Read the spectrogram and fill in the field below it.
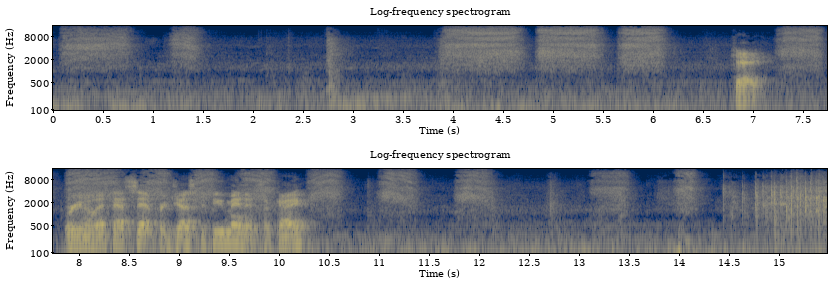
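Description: A spray bottle hisses in short repeated bursts.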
